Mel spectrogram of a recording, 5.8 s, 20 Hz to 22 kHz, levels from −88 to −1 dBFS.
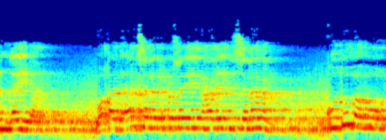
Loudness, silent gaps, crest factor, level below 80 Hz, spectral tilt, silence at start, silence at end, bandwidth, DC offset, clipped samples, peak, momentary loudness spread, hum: -11 LUFS; none; 10 dB; -44 dBFS; -5 dB/octave; 0 s; 0 s; 12 kHz; under 0.1%; under 0.1%; 0 dBFS; 6 LU; none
